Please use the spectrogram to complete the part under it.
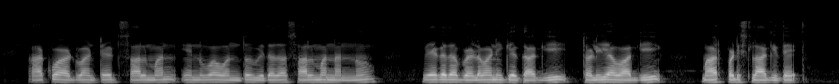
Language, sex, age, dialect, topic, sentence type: Kannada, male, 18-24, Mysore Kannada, agriculture, statement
